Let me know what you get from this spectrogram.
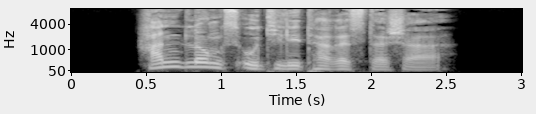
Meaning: inflection of handlungsutilitaristisch: 1. strong/mixed nominative masculine singular 2. strong genitive/dative feminine singular 3. strong genitive plural
- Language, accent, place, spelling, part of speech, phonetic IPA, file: German, Germany, Berlin, handlungsutilitaristischer, adjective, [ˈhandlʊŋsʔutilitaˌʁɪstɪʃɐ], De-handlungsutilitaristischer.ogg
